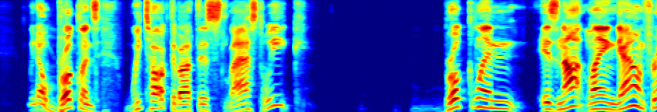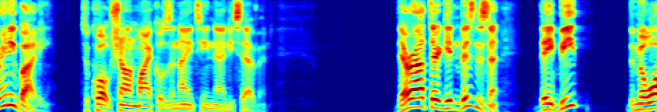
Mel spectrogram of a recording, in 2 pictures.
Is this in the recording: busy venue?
no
